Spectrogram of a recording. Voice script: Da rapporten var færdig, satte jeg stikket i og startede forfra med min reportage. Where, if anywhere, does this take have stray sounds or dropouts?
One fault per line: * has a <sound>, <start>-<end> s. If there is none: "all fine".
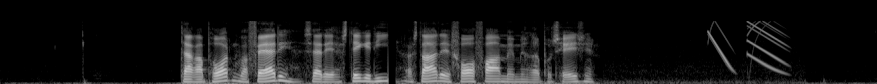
* has a dropout, 3.9-4.0 s
* has a chirp, 7.1-7.9 s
